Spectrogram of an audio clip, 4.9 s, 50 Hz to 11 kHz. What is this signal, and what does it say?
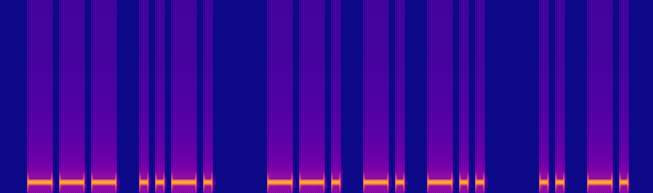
Morse code, heard as a keyed tone, about 20 wpm, 700 Hz. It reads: OF GND IN
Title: Sentences from Top 500 Words and Abbreviations 20wpm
